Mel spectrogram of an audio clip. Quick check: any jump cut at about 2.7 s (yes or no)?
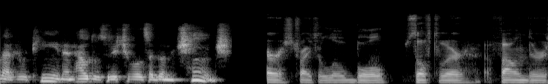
yes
